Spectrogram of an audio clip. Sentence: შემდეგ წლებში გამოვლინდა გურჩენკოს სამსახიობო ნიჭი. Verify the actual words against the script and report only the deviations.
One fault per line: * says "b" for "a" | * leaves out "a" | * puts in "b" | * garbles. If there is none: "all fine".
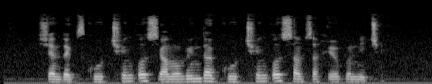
* says "გურჩენკოს" for "წლებში"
